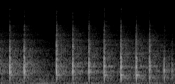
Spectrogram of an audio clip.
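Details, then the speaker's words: Peugeot 103 moped steel fuel tank tapped with a pen sounds hollow, dead and plastic-like; the pen then pierced it, showing the tank rusted through. "En fait, ça fait un bruit de plastique. Pourquoi ça fait un bruit de plastique?"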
